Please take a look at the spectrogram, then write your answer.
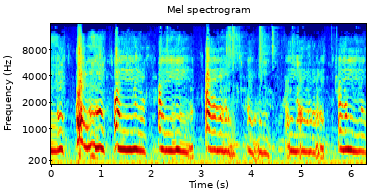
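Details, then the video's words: Boxer puppy crying in a crate, upset when left alone during crate training: drawn-out whimpering whines, each held level then sliding down, with a sharp yelp near the start and short pauses between cries. "Hugo Boxer Puppy in his Crate crying"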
